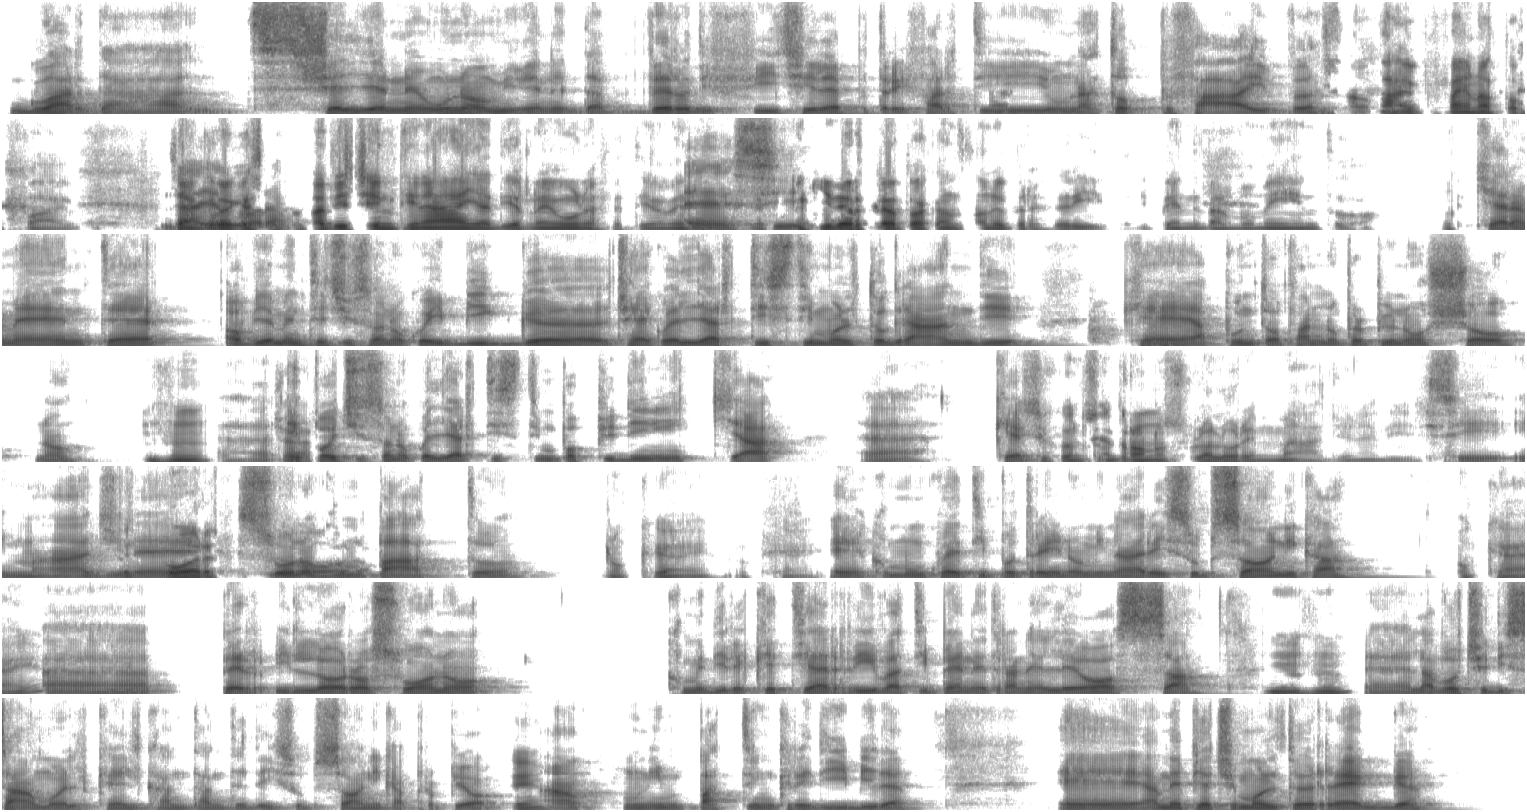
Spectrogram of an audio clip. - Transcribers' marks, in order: unintelligible speech; in English: "top five"; in English: "top five"; chuckle; chuckle; door; "reggae" said as "reg"
- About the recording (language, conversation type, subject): Italian, podcast, Come il tuo ambiente familiare ha influenzato il tuo gusto musicale?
